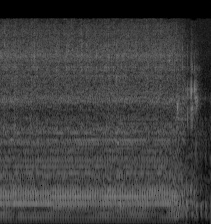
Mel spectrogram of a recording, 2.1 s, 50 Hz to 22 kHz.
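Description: Mini vortex mixer (a 5200 rpm touch-activated lab/paint shaker) running with a small bottle of water and a steel ball bearing pressed onto its cup, its motor giving a steady hum. The hum cuts out near the end and the motor winds down as the bottle is lifted off.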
